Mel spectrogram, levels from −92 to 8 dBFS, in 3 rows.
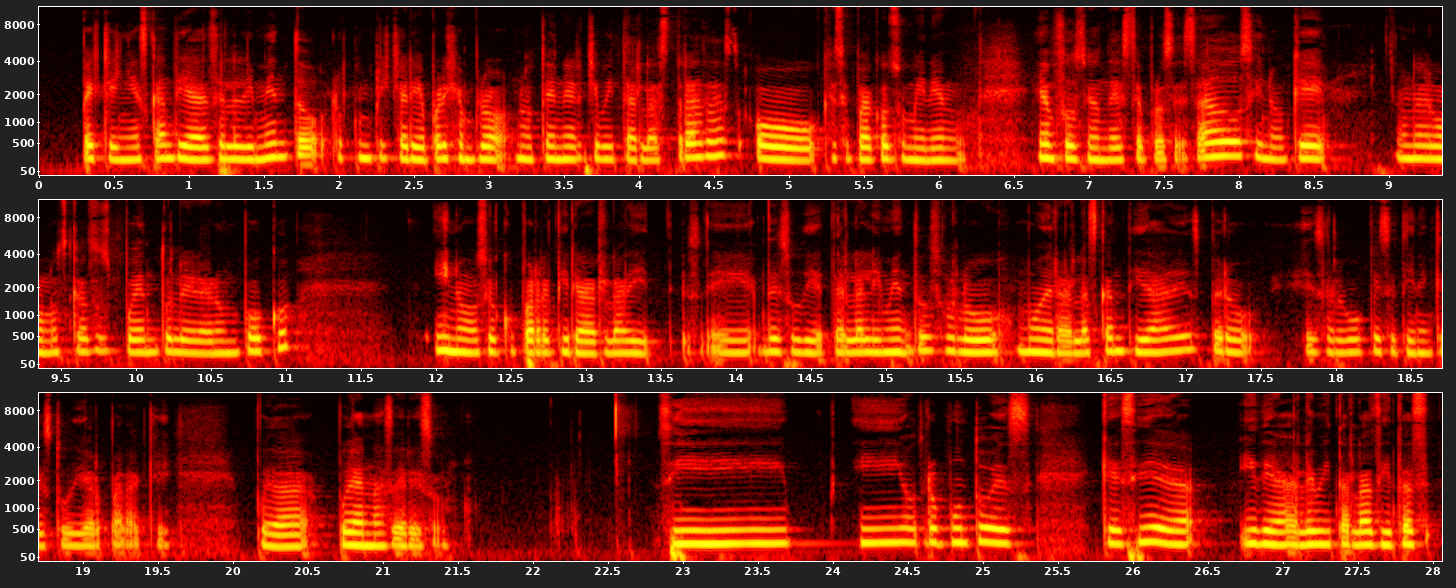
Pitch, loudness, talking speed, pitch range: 220 Hz, -23 LUFS, 165 wpm, 210-235 Hz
